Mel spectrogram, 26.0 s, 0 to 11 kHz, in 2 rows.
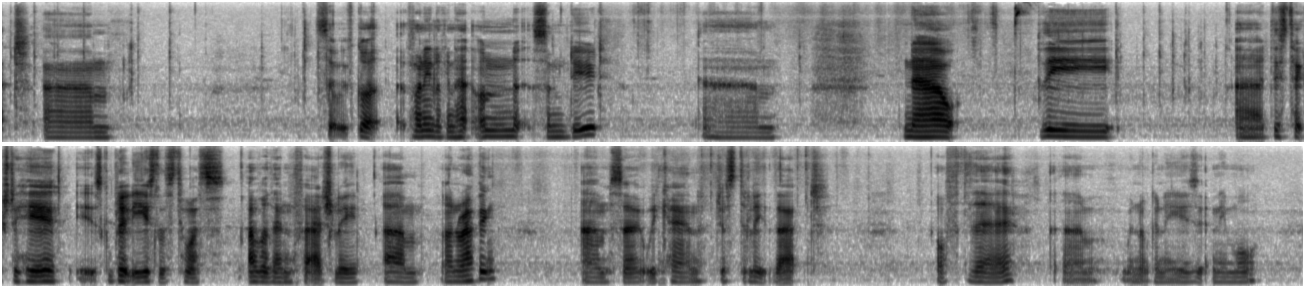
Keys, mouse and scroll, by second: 0.3 middle click, 0.8 scroll down 1, 1.0 a, 1.3 middle click, 1.9-2.4 scroll up 2, 2.4 scroll down 1, 2.8 shift+middle click, 3.0 middle click, 3.9-4.6 scroll up 5, 6.1 right click, 7.4 scroll down 3, 8.0 scroll down 2, 9.7-10.2 scroll down 4, 10.2 shift+middle click, 11.0 shift+middle click, 11.6-12.4 scroll up 2, 14.5-15.1 scroll up 1, 19.8 click, 20.7 click.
